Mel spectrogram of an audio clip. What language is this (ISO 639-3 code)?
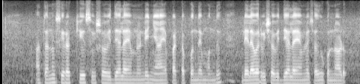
tel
